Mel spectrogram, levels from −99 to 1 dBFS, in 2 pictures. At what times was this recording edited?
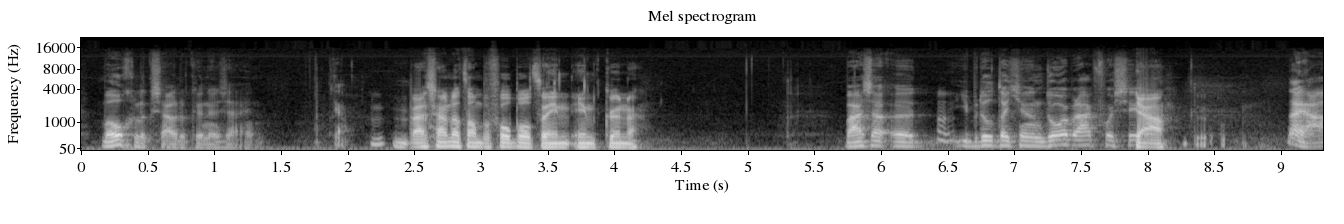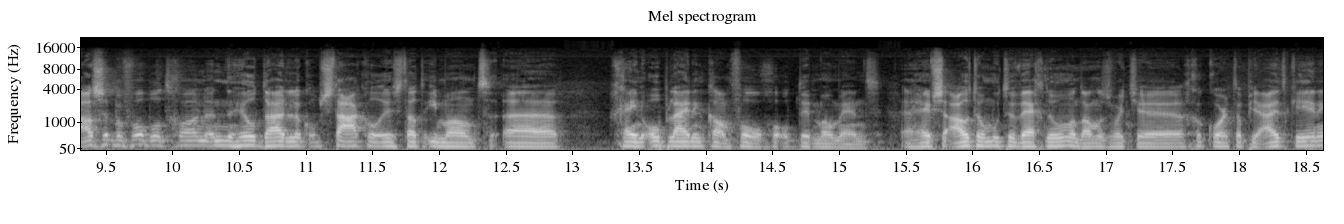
15.4 s

